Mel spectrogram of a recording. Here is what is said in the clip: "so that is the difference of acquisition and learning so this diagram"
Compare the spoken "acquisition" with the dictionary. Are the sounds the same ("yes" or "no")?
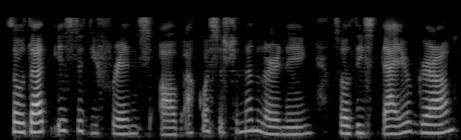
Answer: no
